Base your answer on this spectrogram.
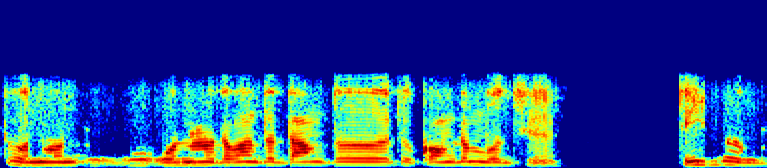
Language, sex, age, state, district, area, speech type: Bengali, male, 30-45, West Bengal, Howrah, urban, conversation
